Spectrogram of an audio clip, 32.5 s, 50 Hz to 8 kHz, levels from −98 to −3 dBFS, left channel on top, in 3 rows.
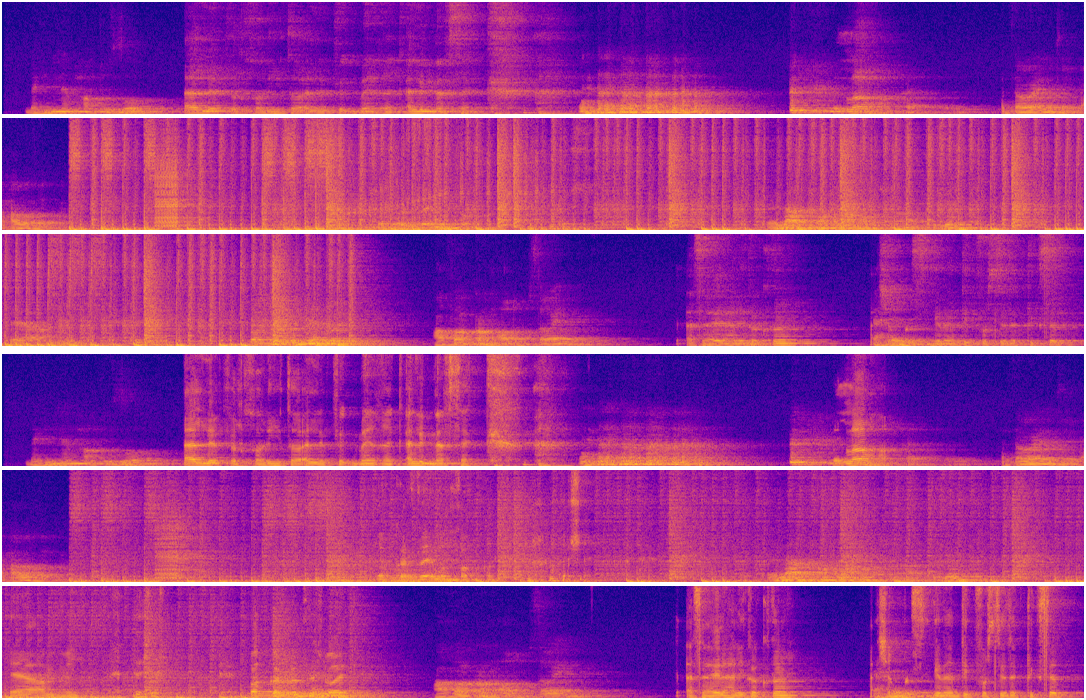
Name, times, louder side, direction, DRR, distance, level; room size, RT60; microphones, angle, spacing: voice 1, 0.2-1.5 5.8-7.0 7.9-8.5 9.0-9.1 9.4-9.7 10.0-11.3 14.0-15.4 18.5-20.5 23.9-24.9 25.9-27.4 29.1-29.2 30.3-30.8, left 1 dB, 75° left, 1 dB, 1.0 m, -25 dB
voice 2, 1.8-5.7 8.3-8.9 14.6-16.7 17.2-17.4 21.5-23.3 23.8-25.1 28.5-29.6 30.3-32.2, right 6 dB, 60° right, 10 dB, 0.3 m, -24 dB
sound 1, 11.5-25.2, left 4 dB, 40° left, 0.3 m, -24 dB
5.1 x 4.3 x 5.2 m, 1.5 s
head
